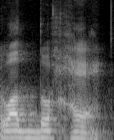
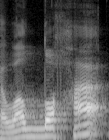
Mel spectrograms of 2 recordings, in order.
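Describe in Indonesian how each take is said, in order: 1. Kata ini berakhir dengan vokal 'e'. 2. Kata ini berakhir dengan vokal 'a' terbuka. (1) "dengan e dengan imalah" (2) "Kita baca wadduha"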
